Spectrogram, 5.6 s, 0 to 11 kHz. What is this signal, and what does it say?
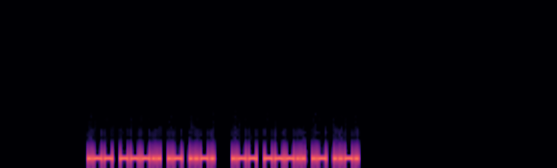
Morse code, heard as a keyed tone, about 44 wpm, 690 Hz. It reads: W8AF W8AF
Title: USA Call Signs Repeated 2x 45wpm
